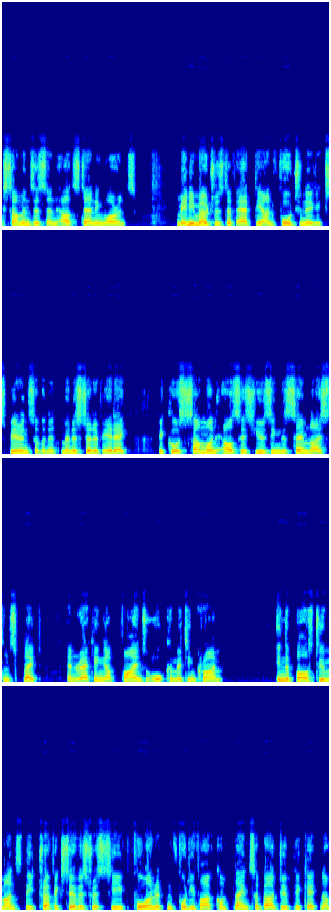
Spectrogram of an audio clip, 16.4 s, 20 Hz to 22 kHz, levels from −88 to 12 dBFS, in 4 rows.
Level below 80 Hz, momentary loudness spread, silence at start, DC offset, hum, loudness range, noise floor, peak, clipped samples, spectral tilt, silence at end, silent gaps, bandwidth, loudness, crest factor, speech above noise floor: -88 dBFS; 6 LU; 0 s; under 0.1%; none; 1 LU; -79 dBFS; -8 dBFS; under 0.1%; -5.5 dB/octave; 0 s; none; 8.2 kHz; -24 LUFS; 16 dB; 56 dB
